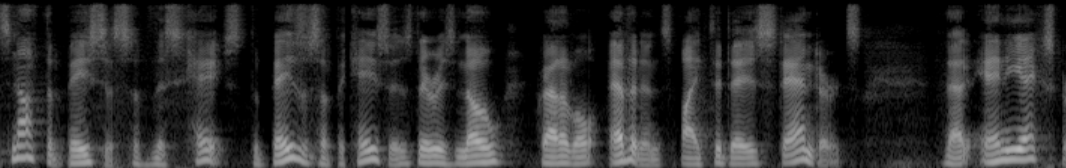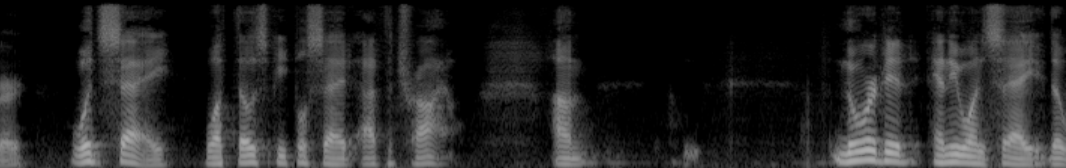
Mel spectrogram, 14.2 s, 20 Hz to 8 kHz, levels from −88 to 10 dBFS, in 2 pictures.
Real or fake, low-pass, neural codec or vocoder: fake; 7.2 kHz; codec, 16 kHz, 1 kbps, FunCodec, trained on LibriTTS, 50 frames a second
